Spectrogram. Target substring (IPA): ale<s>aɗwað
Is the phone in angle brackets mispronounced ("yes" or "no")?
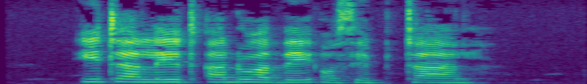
yes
